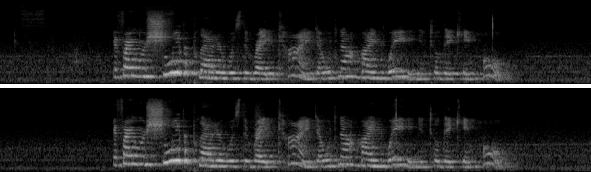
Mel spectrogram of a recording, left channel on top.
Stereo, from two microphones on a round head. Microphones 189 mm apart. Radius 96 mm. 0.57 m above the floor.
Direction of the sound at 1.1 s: 25° right (ahead or behind).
